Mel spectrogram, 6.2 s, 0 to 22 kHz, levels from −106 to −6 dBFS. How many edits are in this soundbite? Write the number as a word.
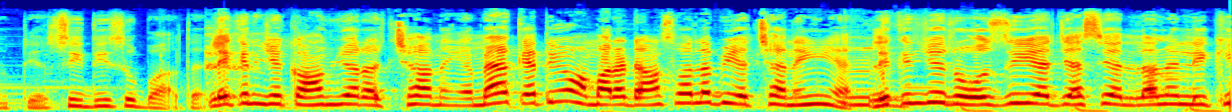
two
